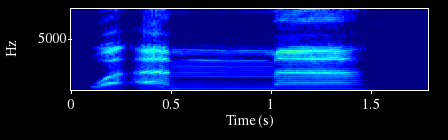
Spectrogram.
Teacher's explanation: Suara dengung yang sempurna derajatnya karena ada tasydid. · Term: ghunna musyaddadah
